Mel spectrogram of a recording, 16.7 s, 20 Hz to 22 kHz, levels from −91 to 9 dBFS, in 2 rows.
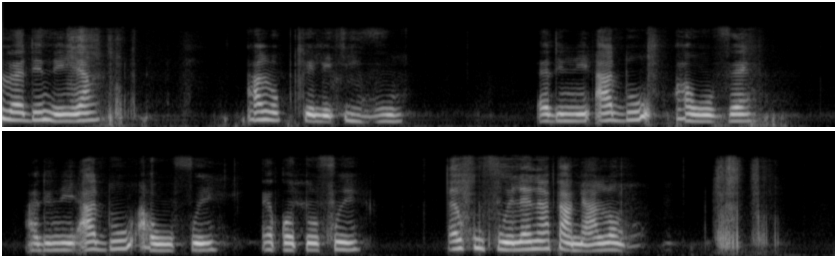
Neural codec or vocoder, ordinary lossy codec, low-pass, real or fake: autoencoder, 48 kHz, 32 numbers a frame, DAC-VAE, trained on Japanese speech; AAC, 64 kbps; 9.9 kHz; fake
